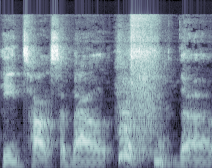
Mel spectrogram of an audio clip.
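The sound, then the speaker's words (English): A man is talking when a single sharp sneeze bursts out, loud and brief, and the talking picks up again right after it. “bless you.”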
